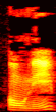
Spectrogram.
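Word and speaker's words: oni (עֹנִי): We would have said that it is ani. But we have a misora to pronounce it as oni, but it's spelt as an ani.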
